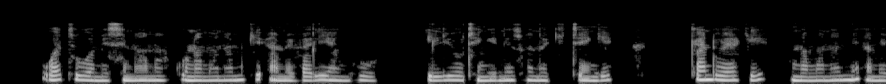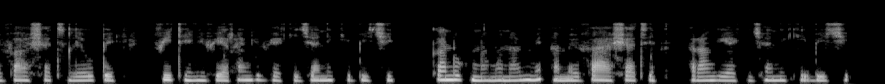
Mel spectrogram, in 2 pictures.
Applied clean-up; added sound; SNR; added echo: none; none; none; none.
